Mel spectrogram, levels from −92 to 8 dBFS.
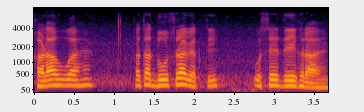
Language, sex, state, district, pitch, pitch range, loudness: Hindi, male, Madhya Pradesh, Katni, 160 Hz, 150-170 Hz, -15 LUFS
